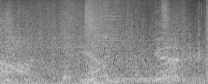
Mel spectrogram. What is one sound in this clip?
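Fire bursts with a roaring whoosh.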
